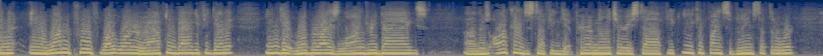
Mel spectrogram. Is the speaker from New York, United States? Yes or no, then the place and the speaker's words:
no; Colorado, United States; You know, where I grew up in Colorado, we called it GORP.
